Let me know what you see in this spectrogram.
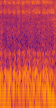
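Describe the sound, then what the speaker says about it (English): A pet dog named Bandit growls low and steady in a quiet indoor room, a continuous rumbling snarl held close for under a second. "Bandit keeps staring up and growling at something it perceives as a threat"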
